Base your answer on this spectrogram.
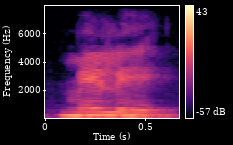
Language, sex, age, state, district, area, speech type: Tamil, female, 30-45, Tamil Nadu, Tirupattur, rural, read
